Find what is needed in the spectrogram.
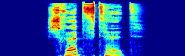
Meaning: inflection of schröpfen: 1. second-person plural preterite 2. second-person plural subjunctive II
- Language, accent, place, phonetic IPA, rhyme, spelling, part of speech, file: German, Germany, Berlin, [ˈʃʁœp͡ftət], -œp͡ftət, schröpftet, verb, De-schröpftet.ogg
